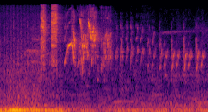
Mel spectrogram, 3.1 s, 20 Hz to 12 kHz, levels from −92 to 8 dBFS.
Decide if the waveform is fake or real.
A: real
